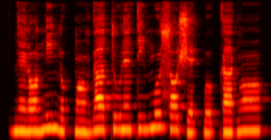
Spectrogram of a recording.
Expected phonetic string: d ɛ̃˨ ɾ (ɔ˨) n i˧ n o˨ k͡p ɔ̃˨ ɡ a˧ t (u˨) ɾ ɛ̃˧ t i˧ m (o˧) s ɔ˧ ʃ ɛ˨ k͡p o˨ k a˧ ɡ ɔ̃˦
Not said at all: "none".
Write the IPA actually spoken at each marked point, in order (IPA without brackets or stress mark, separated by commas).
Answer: ɔ˨, u˧, o˦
